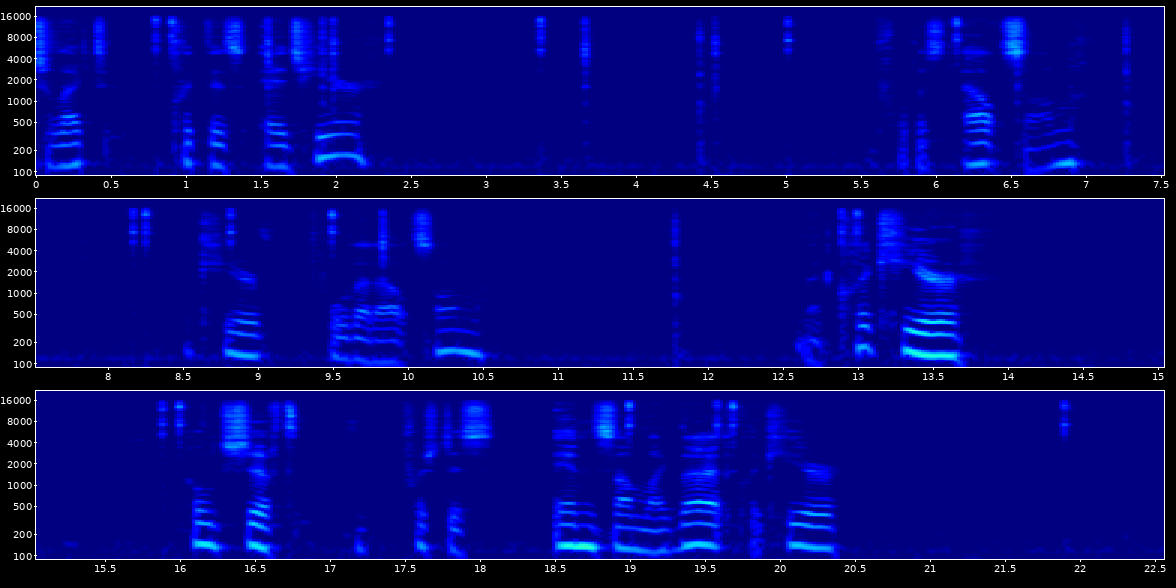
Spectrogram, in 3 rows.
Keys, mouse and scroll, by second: 0.8 click, 1.6 middle click, 1.9 middle click, 2.3 click, 3.4 click, 3.6 middle click, 4.5 middle click, 4.9 click, 6.2 click, 6.5 middle click, 7.3 middle click, 8.2 click, 8.9 click, 9.5 click, 9.8 middle click, 11.8 middle click, 12.9 click, 15.9 shift+click, 16.7 shift+click, 19.0 click, 19.6 click, 19.7 click, 21.9 click.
